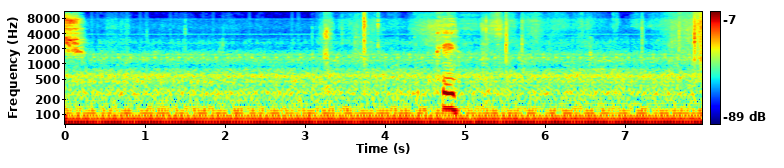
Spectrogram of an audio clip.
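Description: A finger taps lightly on a touchscreen.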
